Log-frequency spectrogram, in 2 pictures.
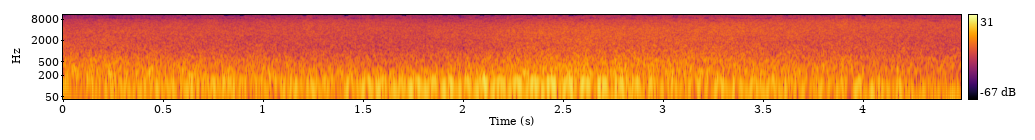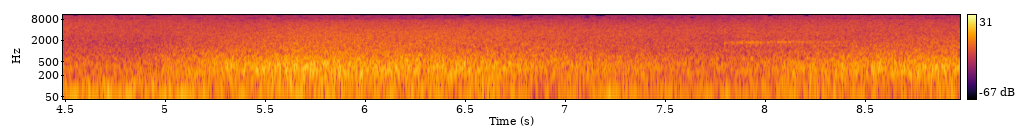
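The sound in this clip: Sea waves rush in a song as a steady, dense hiss of surf that swells and ebbs, fairly loud and with no voices.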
